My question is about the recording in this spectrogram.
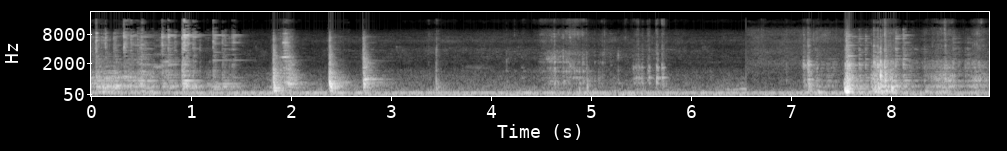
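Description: Dishes or cooking utensils clinking and knocking as they are handled: a few sharp knocks in the first three seconds and a louder cluster of knocks about seven to eight seconds in.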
